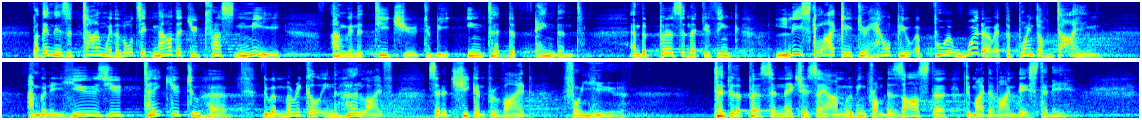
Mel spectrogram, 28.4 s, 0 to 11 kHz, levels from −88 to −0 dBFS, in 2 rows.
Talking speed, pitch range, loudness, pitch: 165 wpm, 120-185 Hz, -31 LUFS, 150 Hz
